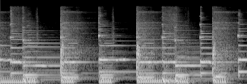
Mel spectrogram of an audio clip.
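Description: Upbeat background music: short, quickly fading notes over a strong bass on a bouncing beat.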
